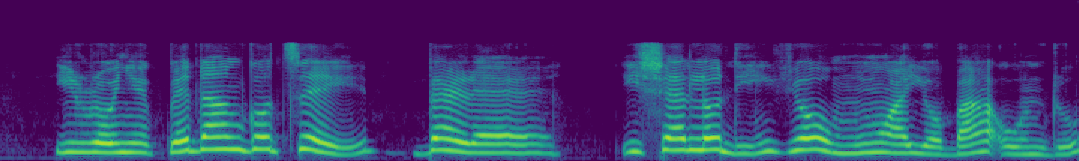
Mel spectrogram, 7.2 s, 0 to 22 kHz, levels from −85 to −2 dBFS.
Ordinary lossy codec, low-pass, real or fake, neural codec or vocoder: none; 7.2 kHz; fake; codec, 16 kHz, 4.8 kbps, FACodec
